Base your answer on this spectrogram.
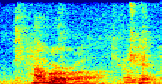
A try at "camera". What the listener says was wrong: There's 3 syllables.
